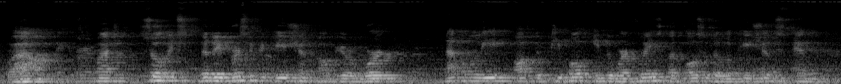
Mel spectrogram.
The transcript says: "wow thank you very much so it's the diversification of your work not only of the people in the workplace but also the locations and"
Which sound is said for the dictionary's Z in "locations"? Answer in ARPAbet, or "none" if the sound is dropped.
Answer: S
